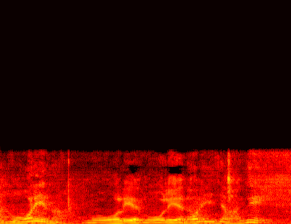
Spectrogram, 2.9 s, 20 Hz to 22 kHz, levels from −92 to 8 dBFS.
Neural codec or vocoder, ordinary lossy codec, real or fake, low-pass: codec, 16 kHz, 4 kbps, X-Codec, WavLM features, trained on Multilingual LibriSpeech; none; fake; 7.2 kHz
